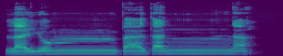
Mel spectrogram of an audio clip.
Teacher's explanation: And make sure you don't stretch anything. The only sound that you're making is the nasal sound from the nose for the mim.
